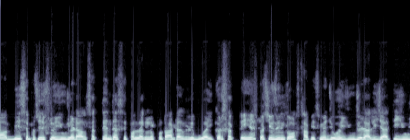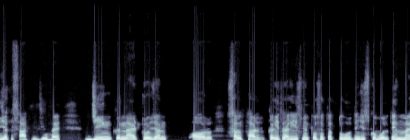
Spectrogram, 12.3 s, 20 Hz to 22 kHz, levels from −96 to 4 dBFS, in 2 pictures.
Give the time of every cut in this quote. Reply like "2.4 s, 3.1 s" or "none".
3.9 s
